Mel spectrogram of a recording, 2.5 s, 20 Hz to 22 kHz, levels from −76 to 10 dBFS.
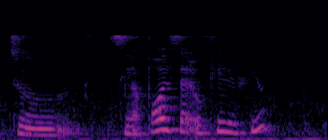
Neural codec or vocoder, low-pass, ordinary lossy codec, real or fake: none; none; none; real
